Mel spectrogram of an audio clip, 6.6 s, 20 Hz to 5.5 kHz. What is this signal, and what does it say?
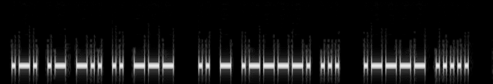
Morse code, heard as a keyed tone, about 25 wpm, 600 Hz. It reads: RADIO IT'S 15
